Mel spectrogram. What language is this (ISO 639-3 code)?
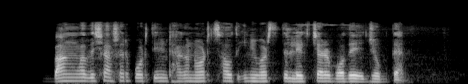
ben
